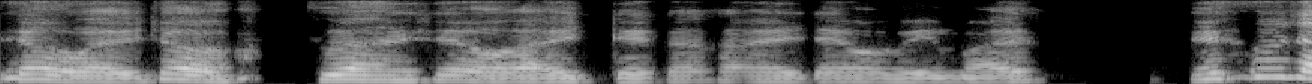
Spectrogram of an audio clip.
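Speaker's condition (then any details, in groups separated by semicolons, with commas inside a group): Cerebral palsy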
